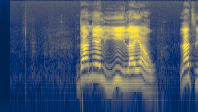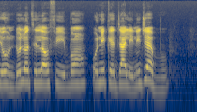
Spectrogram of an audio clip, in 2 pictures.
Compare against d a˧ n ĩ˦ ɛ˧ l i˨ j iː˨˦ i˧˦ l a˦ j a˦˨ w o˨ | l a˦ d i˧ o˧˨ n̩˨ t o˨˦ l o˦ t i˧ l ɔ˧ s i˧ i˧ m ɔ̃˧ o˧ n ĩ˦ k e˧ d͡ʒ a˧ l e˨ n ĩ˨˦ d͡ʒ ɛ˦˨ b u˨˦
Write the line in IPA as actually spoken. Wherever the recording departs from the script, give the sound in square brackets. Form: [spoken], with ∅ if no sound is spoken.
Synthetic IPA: d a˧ n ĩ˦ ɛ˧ l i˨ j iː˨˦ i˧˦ l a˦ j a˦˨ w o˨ | l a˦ [t] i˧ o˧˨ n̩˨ [d] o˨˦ l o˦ t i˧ l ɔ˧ [f] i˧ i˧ [b] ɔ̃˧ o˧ n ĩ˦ k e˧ d͡ʒ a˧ l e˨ n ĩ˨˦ d͡ʒ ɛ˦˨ b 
